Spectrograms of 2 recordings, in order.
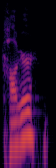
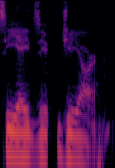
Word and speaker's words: CAGR: it's um either pronounced Koger kind of like a soft a or strong a or often just C A grr this table here just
